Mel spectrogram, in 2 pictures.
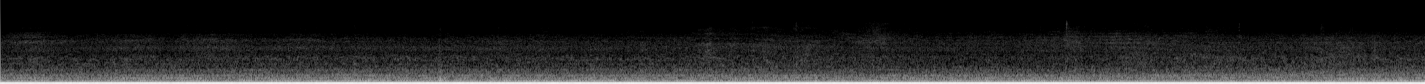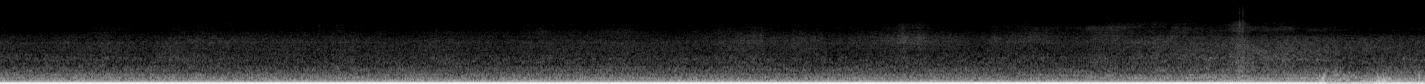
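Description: A ship's engine rumbles low and steady nearby.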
